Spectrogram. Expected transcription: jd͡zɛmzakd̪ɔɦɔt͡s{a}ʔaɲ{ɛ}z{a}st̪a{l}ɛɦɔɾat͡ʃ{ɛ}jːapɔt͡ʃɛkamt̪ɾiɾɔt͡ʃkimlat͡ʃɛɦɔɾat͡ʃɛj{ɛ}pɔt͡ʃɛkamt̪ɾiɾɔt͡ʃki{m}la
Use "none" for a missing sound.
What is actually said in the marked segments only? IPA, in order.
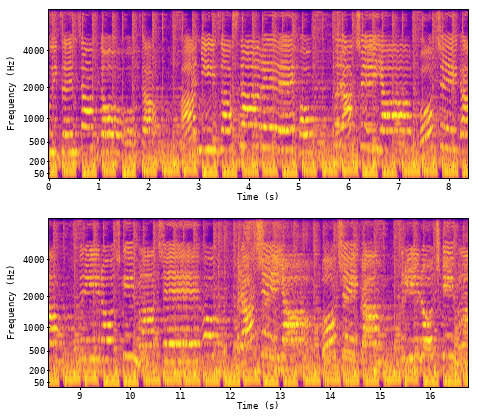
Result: a, i, a, ɾ, ɛ, a, m

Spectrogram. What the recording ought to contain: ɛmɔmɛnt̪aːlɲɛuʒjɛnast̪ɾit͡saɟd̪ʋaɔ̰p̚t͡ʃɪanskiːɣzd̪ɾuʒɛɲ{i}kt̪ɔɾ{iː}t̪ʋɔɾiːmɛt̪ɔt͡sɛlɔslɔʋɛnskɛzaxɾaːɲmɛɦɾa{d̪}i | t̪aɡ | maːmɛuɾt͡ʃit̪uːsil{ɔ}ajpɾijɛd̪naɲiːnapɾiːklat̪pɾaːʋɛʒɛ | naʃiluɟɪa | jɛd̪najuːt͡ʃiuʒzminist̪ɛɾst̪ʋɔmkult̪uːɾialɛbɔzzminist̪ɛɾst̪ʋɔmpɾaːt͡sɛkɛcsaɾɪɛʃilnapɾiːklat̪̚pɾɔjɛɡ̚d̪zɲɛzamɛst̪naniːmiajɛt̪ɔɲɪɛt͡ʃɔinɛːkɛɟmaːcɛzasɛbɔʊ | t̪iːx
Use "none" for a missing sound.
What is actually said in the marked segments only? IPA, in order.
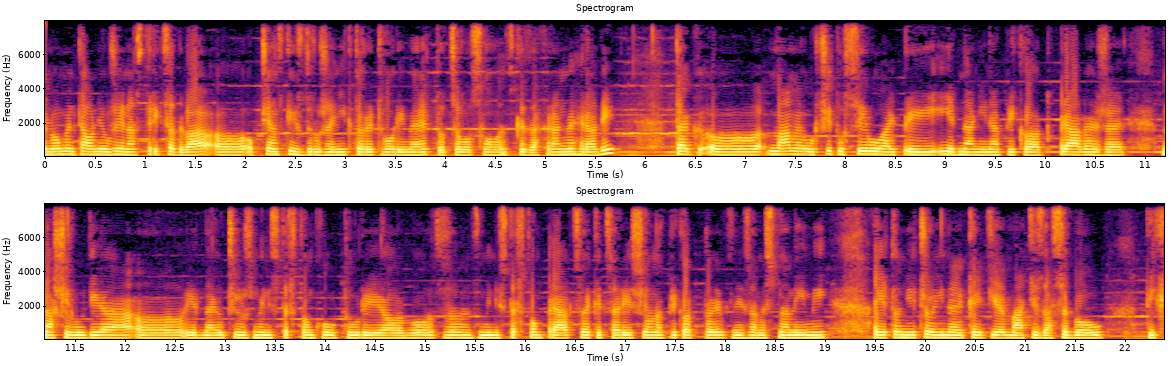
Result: iː, ɛː, d̪, u

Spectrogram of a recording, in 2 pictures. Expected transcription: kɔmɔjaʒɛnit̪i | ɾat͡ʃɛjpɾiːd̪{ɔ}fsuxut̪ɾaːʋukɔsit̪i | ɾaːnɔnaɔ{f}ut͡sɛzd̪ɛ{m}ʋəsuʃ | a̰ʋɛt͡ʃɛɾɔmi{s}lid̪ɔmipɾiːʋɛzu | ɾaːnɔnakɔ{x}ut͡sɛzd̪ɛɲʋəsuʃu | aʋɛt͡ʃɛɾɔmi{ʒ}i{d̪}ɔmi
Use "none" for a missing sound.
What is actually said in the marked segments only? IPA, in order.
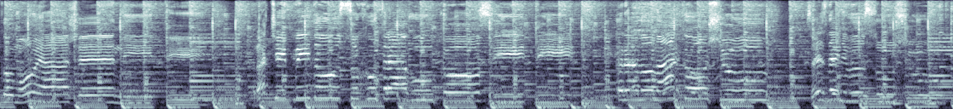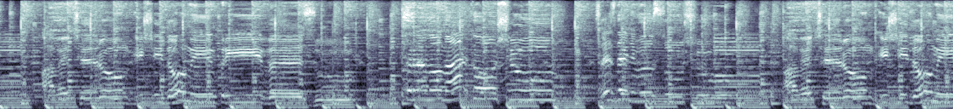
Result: u, ʃ, ɲ, ʃ, ʃ, ʃ, d̪

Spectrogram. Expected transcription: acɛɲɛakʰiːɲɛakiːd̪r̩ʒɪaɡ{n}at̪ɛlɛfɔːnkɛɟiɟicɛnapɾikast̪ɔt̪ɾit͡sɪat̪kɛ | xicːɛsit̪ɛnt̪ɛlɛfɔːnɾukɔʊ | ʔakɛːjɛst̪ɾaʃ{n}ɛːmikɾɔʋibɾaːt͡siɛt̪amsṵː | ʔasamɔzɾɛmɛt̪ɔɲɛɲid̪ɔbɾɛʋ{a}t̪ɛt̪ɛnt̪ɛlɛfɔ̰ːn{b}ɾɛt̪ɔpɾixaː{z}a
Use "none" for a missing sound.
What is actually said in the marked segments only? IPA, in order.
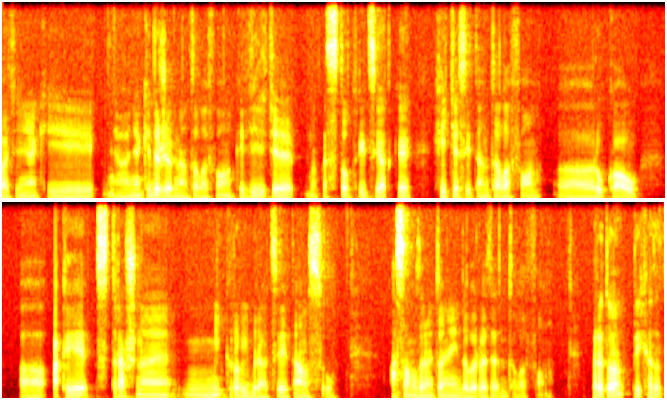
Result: n, n, ɛ, p, d͡z

